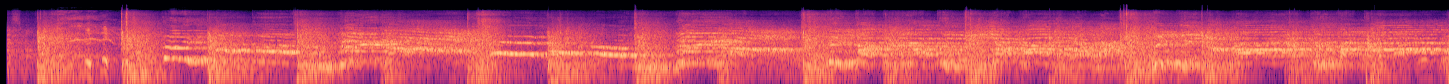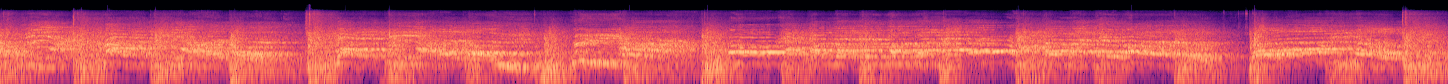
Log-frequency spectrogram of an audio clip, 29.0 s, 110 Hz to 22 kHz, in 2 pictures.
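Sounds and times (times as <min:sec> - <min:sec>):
group chanting in unison: 0:01.3 - 0:28.9.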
